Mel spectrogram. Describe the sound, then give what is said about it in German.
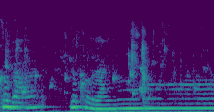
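Cold water pumping from a hose onto a body in a bathroom, a steady rushing, splashing wash that runs throughout, with a voice-like tonal sound over it. “Ein Schlauch pumpt kaltes Wasser auf ihn.”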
